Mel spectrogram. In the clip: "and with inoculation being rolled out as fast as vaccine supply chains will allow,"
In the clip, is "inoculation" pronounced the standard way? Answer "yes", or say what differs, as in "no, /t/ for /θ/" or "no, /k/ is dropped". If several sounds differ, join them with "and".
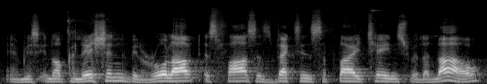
yes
